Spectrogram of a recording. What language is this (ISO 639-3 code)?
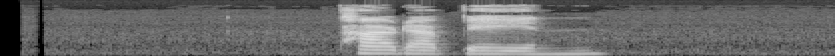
tha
